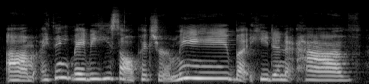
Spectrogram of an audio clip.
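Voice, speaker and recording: A woman's voice: a little high, moderate pace, a bit bright. A woman in her thirties rambling casually to her camera, telling a long personal story with lots of swearing and quoted asides. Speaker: beauty vlogger. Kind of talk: rambling get-ready-with-me chat.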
